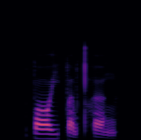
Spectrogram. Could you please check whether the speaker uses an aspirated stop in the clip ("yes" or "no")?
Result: yes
